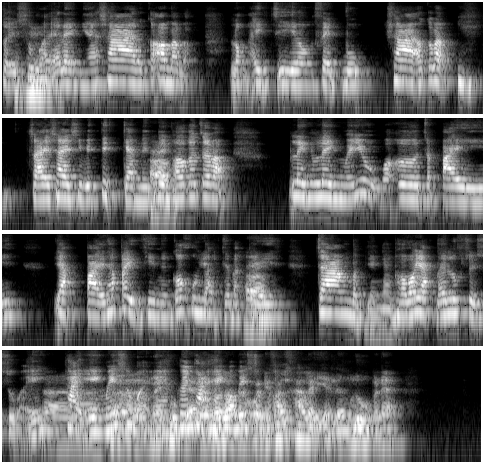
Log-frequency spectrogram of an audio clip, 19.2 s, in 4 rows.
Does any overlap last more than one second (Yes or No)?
Yes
